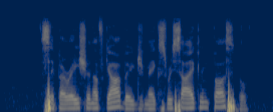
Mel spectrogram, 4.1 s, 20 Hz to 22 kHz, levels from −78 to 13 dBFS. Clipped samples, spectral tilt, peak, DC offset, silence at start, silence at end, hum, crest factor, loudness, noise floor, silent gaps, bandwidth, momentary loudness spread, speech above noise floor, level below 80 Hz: under 0.1%; -5.5 dB/octave; -6 dBFS; under 0.1%; 0.6 s; 0.4 s; none; 24 dB; -29 LUFS; -70 dBFS; none; 12.5 kHz; 13 LU; 42 dB; -40 dBFS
